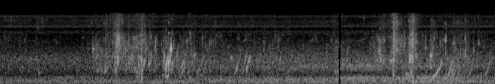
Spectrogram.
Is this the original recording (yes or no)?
yes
